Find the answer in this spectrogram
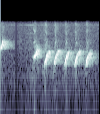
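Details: A family of African grey parrots in an aviary in Languedoc, South of France: a brief whistle, then five quick rising glugging notes, about five per second, which the owner takes for a water sound.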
